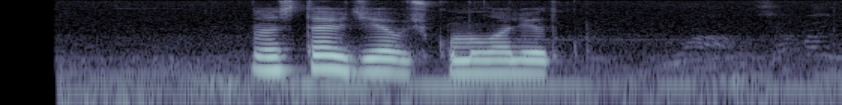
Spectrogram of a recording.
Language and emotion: Russian, neutral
